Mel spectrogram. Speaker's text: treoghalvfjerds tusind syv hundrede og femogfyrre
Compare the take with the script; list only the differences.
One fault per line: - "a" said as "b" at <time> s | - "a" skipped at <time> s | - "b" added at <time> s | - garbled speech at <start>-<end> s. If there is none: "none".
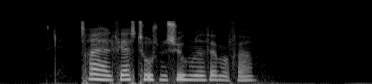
none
